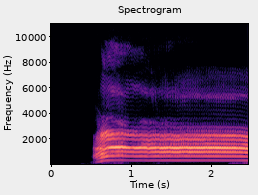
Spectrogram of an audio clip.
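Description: After a brief silence, a loud, sustained scream from a scene of the TV series Wheel of Time kicks in and holds at a steady pitch for about two seconds, strained and throaty, with no talking over it.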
